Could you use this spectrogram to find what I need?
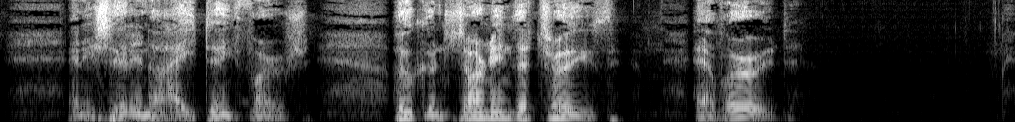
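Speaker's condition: Throat cancer, lost vocal cord

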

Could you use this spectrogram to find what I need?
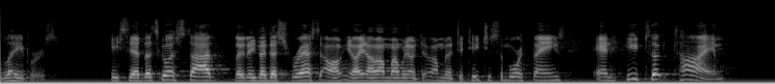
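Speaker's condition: Stuttering; worse when unwell, mistaken for stroke by Life Squad paramedics; repeated sounds, repeated words

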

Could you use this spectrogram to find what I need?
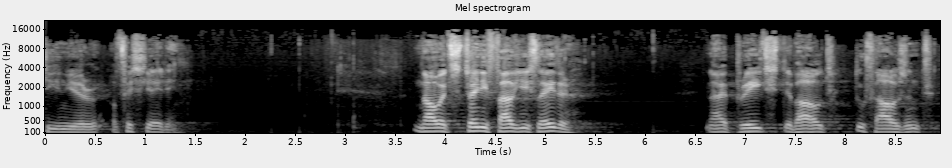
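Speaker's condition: Parkinson's disease; still preaching

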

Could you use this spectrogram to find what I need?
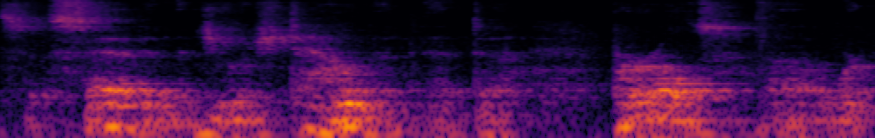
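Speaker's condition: Voice disorder; not contagious

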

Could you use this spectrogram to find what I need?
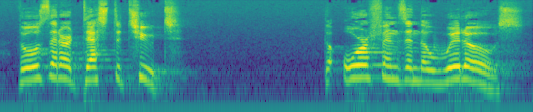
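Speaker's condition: No condition

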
